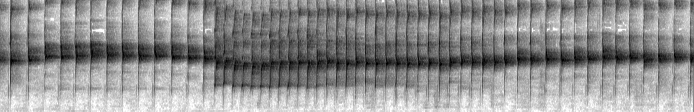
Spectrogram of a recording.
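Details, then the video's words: Fighter lovebird reacting to a rival in a long ngekek: steady, clipped high chirps that quicken into a dense, buzzy chatter, then settle back into evenly spaced sharp notes, over nearly nine seconds. "Lovebird FIGHTER terpancing Panas, nyaut Ngetik lanjut Ngekek Panjang"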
